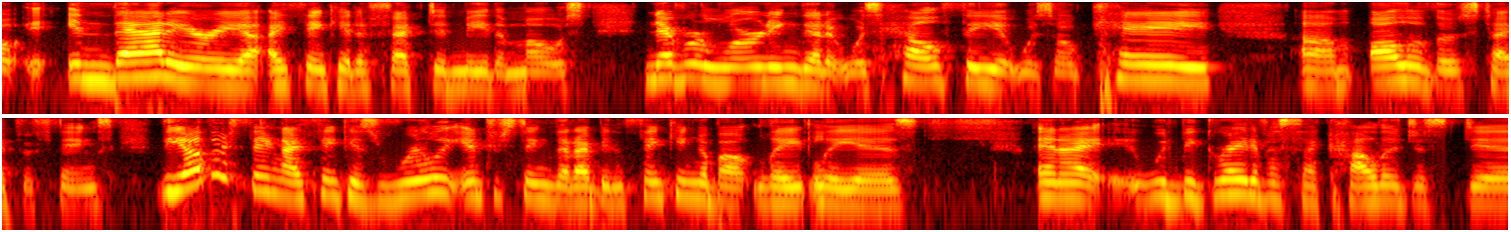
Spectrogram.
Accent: North Dakota, United States; born there; I was born in North Dakota, so you get a guess what religion it probably was.

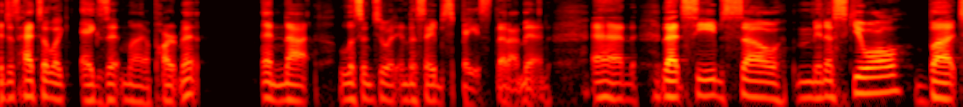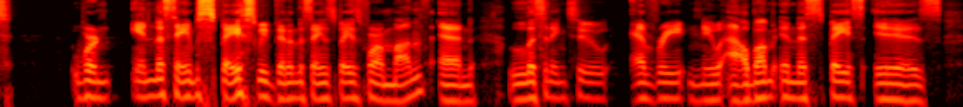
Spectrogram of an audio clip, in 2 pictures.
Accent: Midwest, United States; just sort of like a black kid growing up in the Midwest

